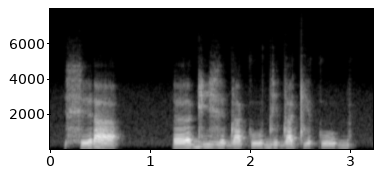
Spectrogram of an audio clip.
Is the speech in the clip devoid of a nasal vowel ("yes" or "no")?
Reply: yes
